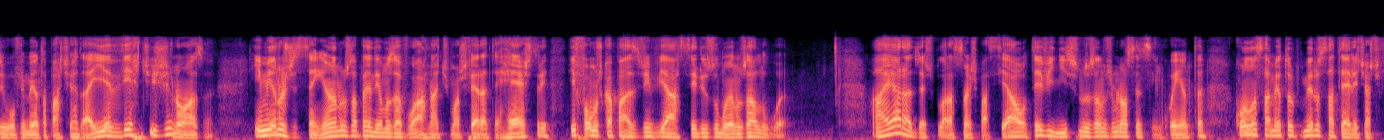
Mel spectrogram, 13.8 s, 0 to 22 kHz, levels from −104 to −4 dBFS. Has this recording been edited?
no; 0 cuts

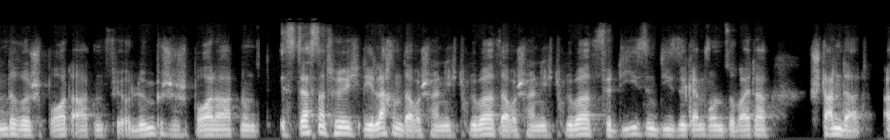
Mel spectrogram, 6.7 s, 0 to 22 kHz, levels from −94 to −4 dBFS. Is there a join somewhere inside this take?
yes; 4 cuts; at 1.9 s, 2.7 s, 3.7 s, 5.3 s

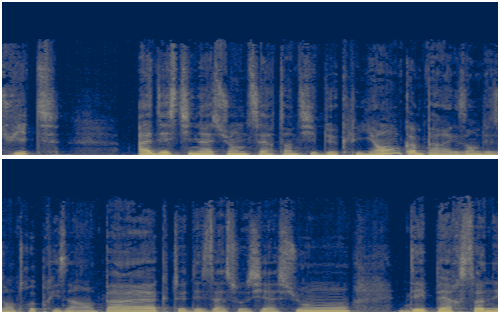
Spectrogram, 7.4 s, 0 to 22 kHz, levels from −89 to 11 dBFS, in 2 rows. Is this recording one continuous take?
yes; 0 cuts

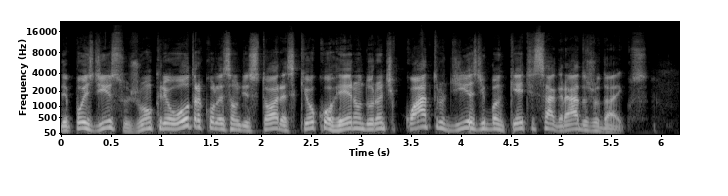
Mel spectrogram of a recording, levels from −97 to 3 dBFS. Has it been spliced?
no; 0 cuts

